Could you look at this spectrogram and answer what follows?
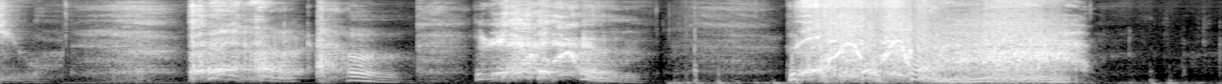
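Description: Several harsh coughs and throat clearings from an adult, with a long bout of coughing near the end, in a small room.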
